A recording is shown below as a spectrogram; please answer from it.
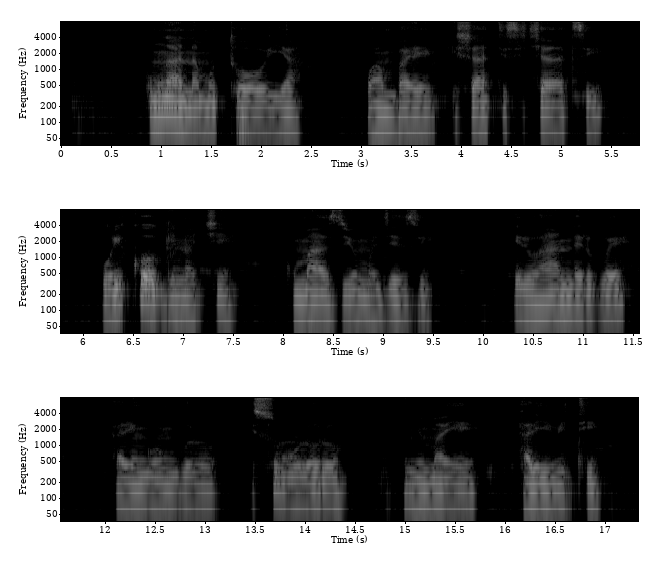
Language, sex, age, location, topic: Kinyarwanda, male, 25-35, Kigali, health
